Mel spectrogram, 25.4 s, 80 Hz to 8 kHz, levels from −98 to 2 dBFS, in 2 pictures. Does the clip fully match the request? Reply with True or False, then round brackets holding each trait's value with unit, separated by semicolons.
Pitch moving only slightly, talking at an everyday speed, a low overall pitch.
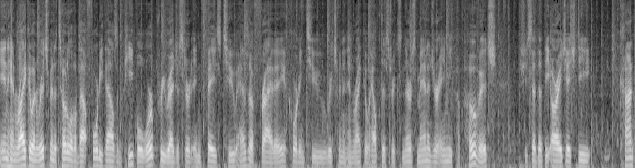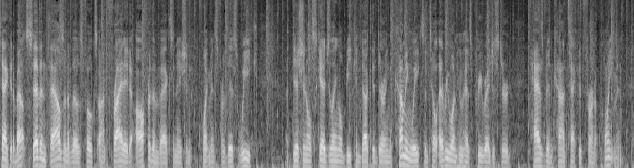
True (2.1 semitones; 165 wpm; 105 Hz)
